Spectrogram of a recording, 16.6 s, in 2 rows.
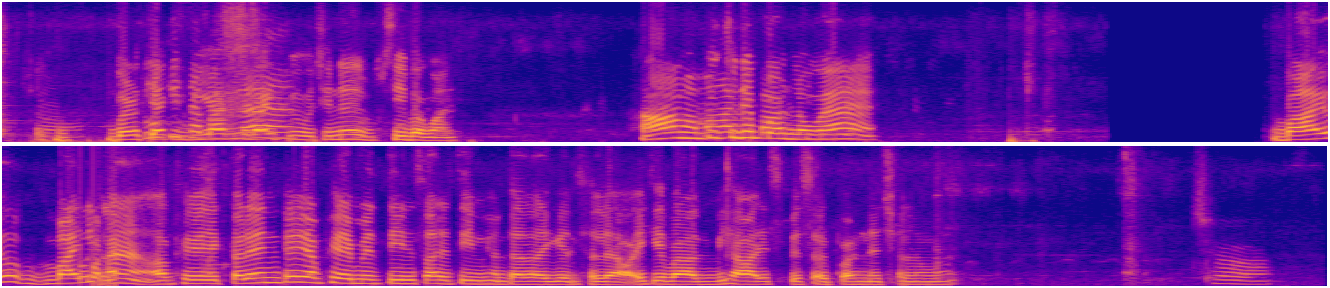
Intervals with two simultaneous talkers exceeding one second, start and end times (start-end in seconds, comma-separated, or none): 4.0-5.4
